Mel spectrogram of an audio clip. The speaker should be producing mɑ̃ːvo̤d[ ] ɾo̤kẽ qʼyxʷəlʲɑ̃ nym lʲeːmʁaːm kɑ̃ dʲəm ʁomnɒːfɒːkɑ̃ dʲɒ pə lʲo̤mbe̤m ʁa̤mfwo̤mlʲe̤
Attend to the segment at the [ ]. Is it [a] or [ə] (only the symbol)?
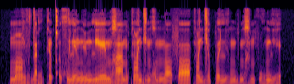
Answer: a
